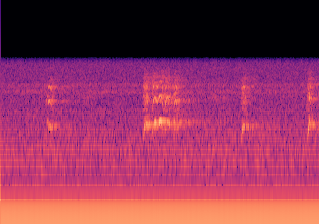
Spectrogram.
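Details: A young coyote in a backyard gives scattered short, sharp barks and yips, with one longer wavering yelp, over a steady hiss.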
